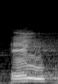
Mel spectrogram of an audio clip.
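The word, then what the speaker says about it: ऐं: है उच्चारण समझ गया एंग एम नहीं बोल सकते एंग।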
